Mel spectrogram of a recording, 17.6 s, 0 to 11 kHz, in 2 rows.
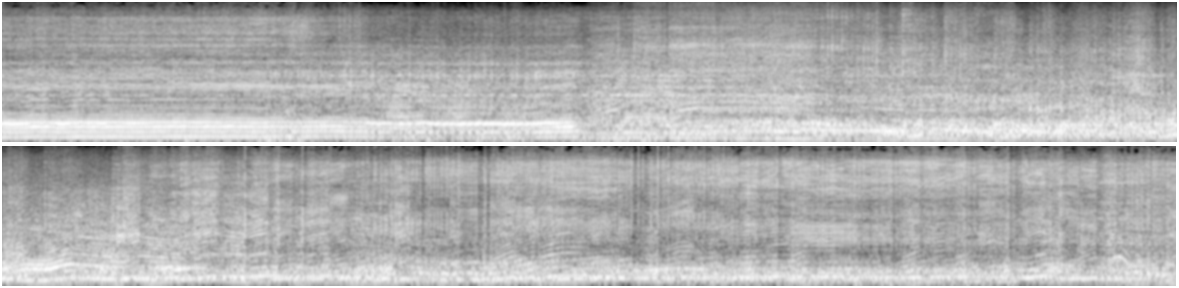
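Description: Suzuki AX 100's single-cylinder two-stroke engine at full throttle. It holds a steady high note for about four seconds, drops briefly, then keeps rising and falling in pitch as the throttle comes on and off.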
